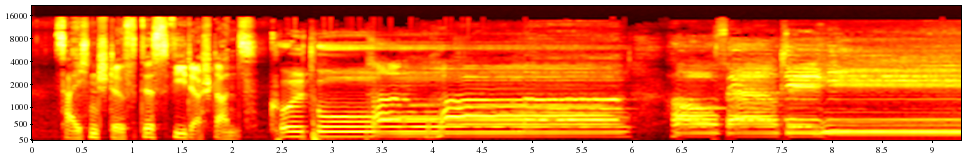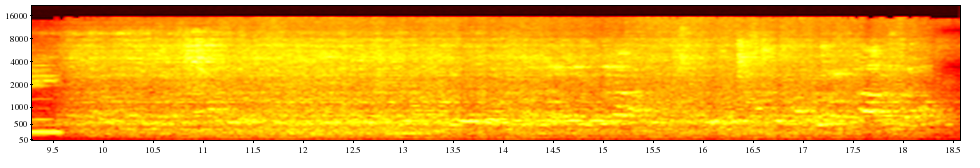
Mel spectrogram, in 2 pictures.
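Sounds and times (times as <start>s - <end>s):
speech: 0.2s - 5.2s, 5.9s - 8.6s
agitated protest crowd shouting: 9.6s - 18.5s
screams from a protest crowd: 9.6s - 18.5s.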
